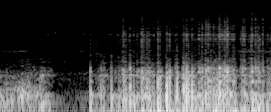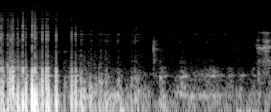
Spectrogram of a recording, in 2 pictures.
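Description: Short fingernails and fingertips scratch and tap the black metal mesh grille of a large hollow USB condenser microphone. A dense, crackly rustle of scratches and quick taps booms with deep, muffled low end. It starts abruptly after a quiet moment, peaks around the middle, then thins out.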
